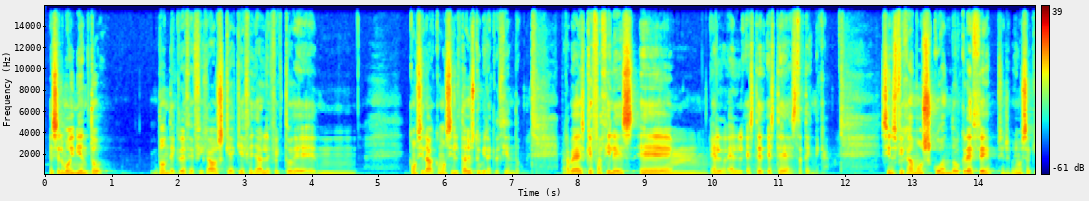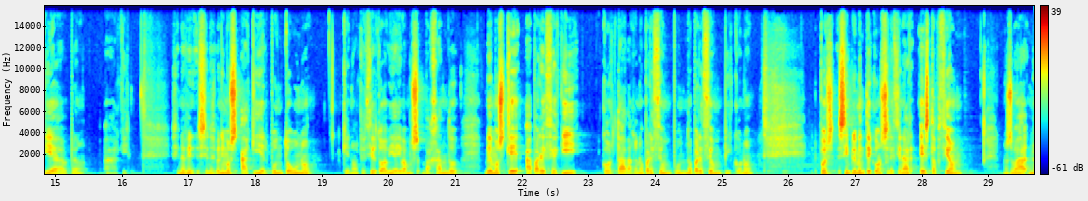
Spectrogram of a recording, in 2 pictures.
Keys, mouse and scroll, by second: 0.0-11.1 drag, 11.1 shift+middle click, 11.7-12.2 scroll up 5, 12.2-13.7 scroll down 1, 13.7 click, 14.4-28.8 drag.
